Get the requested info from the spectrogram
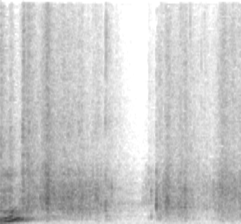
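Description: Packaging of a small gift box being torn open by hand: a rough ripping noise lasting about a second, then a shorter spell of tearing near the end.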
